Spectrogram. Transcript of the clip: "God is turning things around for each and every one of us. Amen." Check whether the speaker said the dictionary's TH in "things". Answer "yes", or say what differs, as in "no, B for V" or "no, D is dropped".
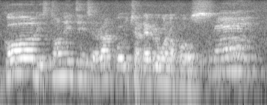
no, T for TH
